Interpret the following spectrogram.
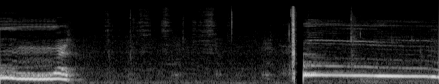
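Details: Indoors beside an owner sick in bed, the pet Alaskan Malamute Luoluo gives a short low howl that rises at its end, a long pause, a sharp click, then a steady sustained howl slowly sliding lower.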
